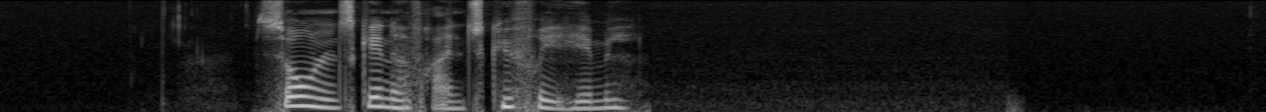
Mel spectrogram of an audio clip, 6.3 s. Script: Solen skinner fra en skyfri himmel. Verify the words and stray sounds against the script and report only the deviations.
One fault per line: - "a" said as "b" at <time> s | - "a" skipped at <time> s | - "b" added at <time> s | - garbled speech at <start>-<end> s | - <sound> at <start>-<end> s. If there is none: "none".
none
